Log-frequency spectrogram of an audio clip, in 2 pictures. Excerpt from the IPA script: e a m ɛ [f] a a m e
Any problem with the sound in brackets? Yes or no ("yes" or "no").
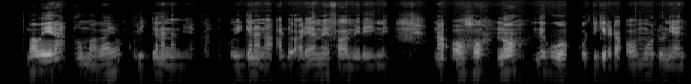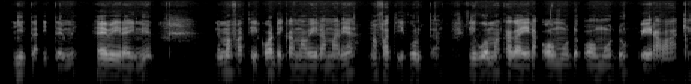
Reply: no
